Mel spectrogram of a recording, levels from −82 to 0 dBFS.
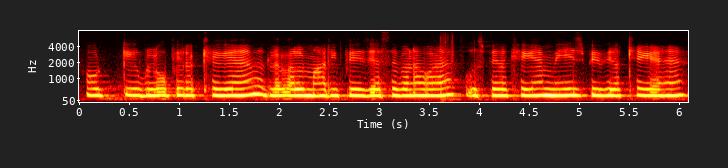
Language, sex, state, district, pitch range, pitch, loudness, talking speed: Hindi, male, Delhi, New Delhi, 270-280 Hz, 275 Hz, -12 LUFS, 205 wpm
